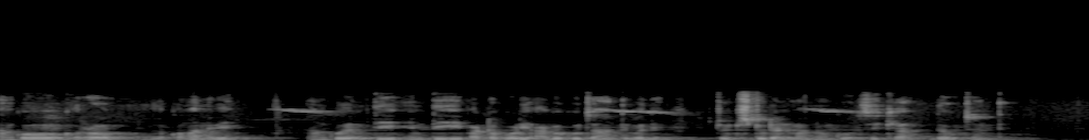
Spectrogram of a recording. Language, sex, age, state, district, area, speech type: Odia, male, 18-30, Odisha, Koraput, urban, spontaneous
